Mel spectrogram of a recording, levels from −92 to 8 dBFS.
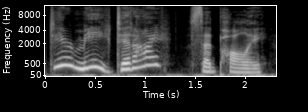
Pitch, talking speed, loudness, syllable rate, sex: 280 Hz, 155 wpm, -18 LUFS, 3.8 syllables/s, female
